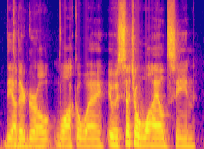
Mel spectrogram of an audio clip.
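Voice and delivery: usual speaking voice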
